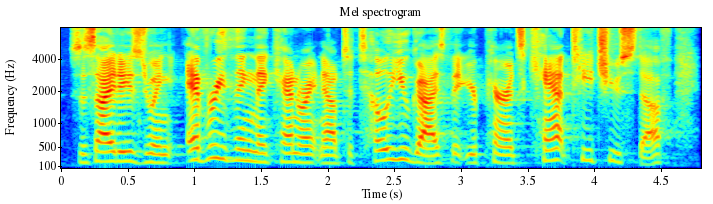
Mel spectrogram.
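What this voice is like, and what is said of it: Slightly raised, emphatic voice. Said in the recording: “I know that I'm raising my voice a little bit”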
